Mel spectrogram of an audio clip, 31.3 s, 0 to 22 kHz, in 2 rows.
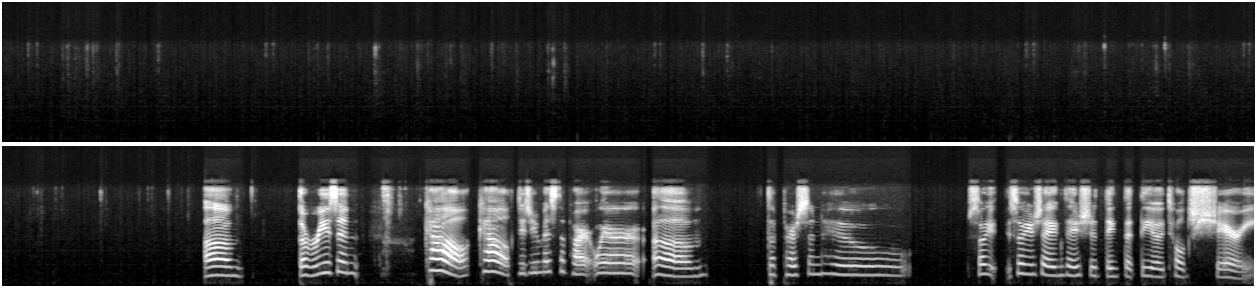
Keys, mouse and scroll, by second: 0.4 shift+click, 1.3 ctrl+z, 1.5-2.1 middle drag, 2.1 scroll up 3, 3.4 shift+click, 5.5 ctrl+i, 8.2 x, 8.7-9.2 middle drag, 9.2-10.3 scroll down 12, 10.3-12.9 scroll up 1, 12.9 click, 14.4 alt+h, 15.0-15.4 scroll up 4, 15.6 click, 16.4 x, 16.7-17.2 scroll up 6, 17.5 click, 17.9-19.9 shift+middle drag, 19.9 click, 20.6-22.4 shift+middle drag, 22.4 scroll up 4, 22.8 shift+middle click, 23.2-23.7 scroll down 3, 30.0-31.3 shift+middle drag.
